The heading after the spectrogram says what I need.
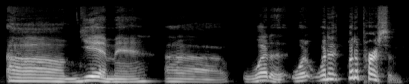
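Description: A man's voice: medium pitch, expressive, slow. A man co-hosting a casual comic book podcast, riffing playfully with crude, slangy frat-bro banter. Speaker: podcast co-host. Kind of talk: casual comedic chat about comic books.

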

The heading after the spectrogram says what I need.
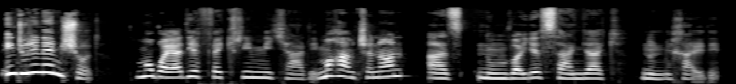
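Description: A woman casually telling a story from her childhood, in a conversational way. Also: a little high. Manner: conversational, animated when quoting.

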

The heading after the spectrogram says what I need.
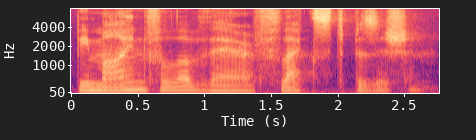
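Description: A man leading a guided meditation in a soft, breathy, half-whispered spa voice, soothing and measured, with long pauses between short phrases. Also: on the low side.

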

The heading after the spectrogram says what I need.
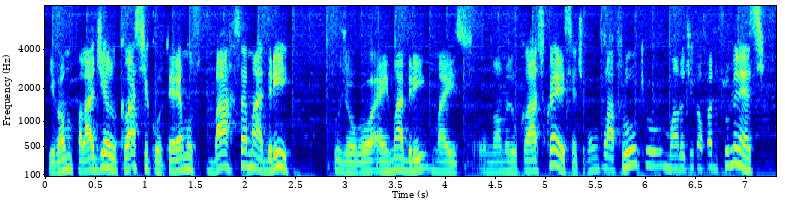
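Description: A man's voice: a little high, quick pace, darkish tone, soft background music. A man with a Brazilian accent hosting an informal football podcast and telling anecdotes. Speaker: sports podcast host and journalist.

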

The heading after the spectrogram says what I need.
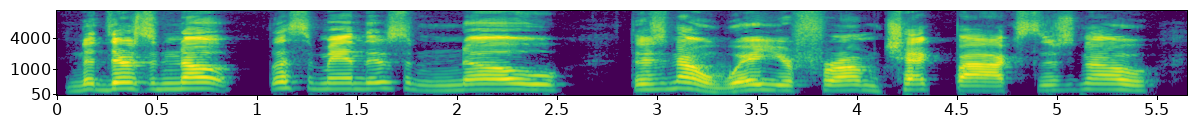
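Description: A man's voice: high-pitched, steady tone, slow, fairly bright tone, clean tone. A man from New York in casual podcast chat, rambling with lots of filler and swearing.

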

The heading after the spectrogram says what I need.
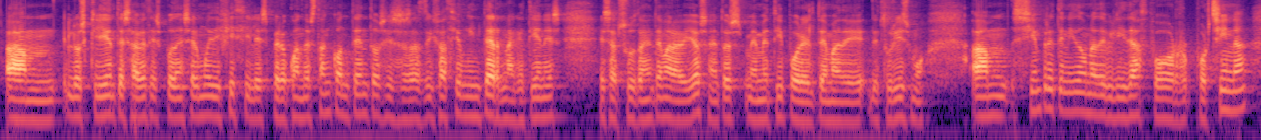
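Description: A man from Galicia, a hotel executive and tourism entrepreneur, answering interview questions in a measured, agreeable way. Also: medium pitch, steady tone, fairly bright tone. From Galicia, Spain. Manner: measured, agreeable, with frequent restarts. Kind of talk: conversational interview.

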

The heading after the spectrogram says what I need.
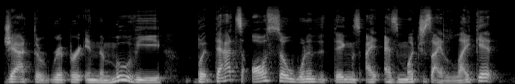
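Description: Co-hosting a podcast, a man with a lowish voice and lively intonation talks casually about comics and film at a normal speed. He stutters often, repeating sounds and words as he goes.

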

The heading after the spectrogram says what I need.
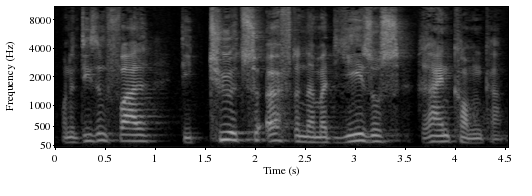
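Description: A man preaching a sermon in a conversational way, talking straight to his listeners and moving between loud emphasis and quiet intensity. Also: medium pitch, measured pace. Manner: conversational, addresses listeners directly. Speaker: pastor.

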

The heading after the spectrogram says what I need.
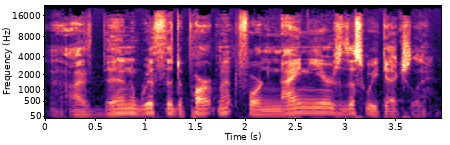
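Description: A man's voice: medium pitch, normal speed, a little mellow. A middle-aged man, an attorney, giving conversational answers as an interview guest.

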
